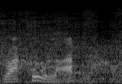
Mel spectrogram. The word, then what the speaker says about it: Dracula: First of all, in his native language, it would have been pronounced Dracula, and it is a diminutive version of the word Dracul, which was what his father was known as.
